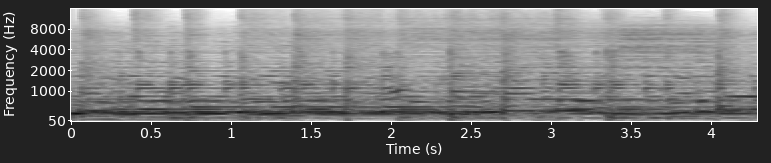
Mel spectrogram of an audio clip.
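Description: A live jazz band playing: electric keyboard and electric guitar over a drum kit that keeps a steady cymbal beat.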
